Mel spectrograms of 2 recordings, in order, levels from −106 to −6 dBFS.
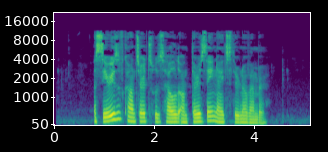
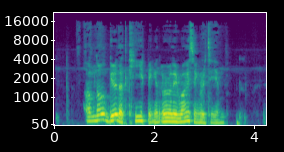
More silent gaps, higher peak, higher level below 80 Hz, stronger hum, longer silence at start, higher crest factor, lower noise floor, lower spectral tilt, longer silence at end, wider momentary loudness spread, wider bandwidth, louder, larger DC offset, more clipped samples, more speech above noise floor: neither; about the same, -2 dBFS vs -2 dBFS; second, -52 dBFS vs -46 dBFS; neither; first, 0.8 s vs 0.6 s; about the same, 18 dB vs 14 dB; first, -62 dBFS vs -55 dBFS; second, -5.5 dB/octave vs -7.5 dB/octave; first, 0.9 s vs 0.5 s; second, 9 LU vs 17 LU; second, 11.5 kHz vs 15 kHz; second, -19 LUFS vs -15 LUFS; neither; neither; about the same, 44 dB vs 41 dB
